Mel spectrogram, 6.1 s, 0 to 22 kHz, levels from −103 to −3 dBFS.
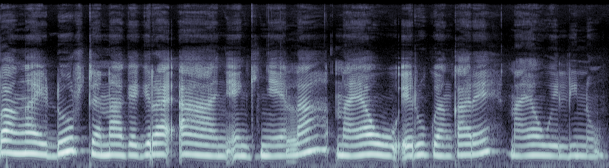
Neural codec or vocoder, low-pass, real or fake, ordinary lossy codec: none; 19.8 kHz; real; none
